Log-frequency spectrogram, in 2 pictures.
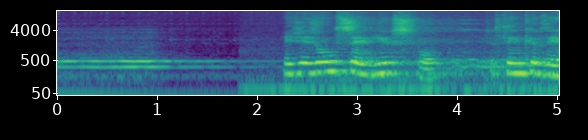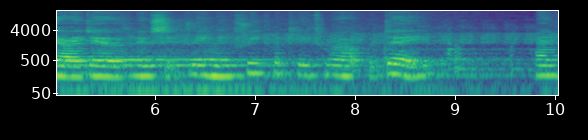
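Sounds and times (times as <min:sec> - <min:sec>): ambient electronic music: 0:00.0 - 0:10.0.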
